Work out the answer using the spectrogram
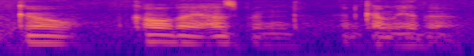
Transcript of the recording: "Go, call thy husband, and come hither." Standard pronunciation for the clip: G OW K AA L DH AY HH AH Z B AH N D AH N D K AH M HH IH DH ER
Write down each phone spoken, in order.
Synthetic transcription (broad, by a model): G OW K AA L DH AY HH AH Z B AH N D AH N K AH M HH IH DH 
